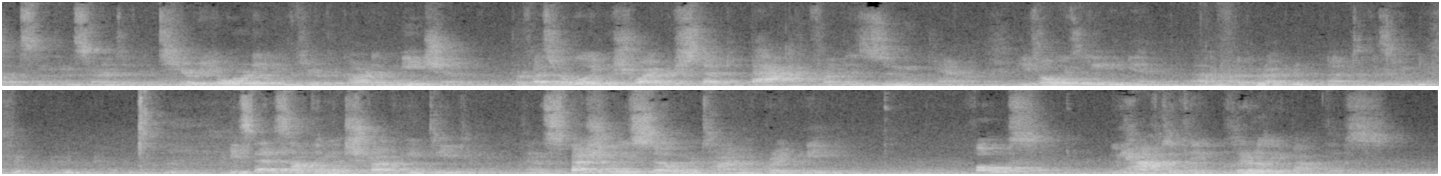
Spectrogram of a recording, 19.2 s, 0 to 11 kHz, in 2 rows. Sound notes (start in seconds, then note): 9.9 laughter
